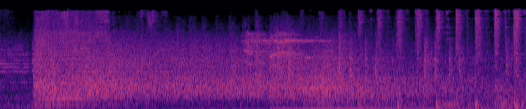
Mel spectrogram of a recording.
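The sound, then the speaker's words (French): A New York City subway train roars loudly and continuously after a sudden start, its wheels clattering and faintly squealing, with a dense city traffic rumble of cars underneath. “Dans la scène d'ouverture du film, on nous présente tout d'abord le lieu de l'action, donc New York, avec les bruits de la ville, du métro et des voitures.”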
